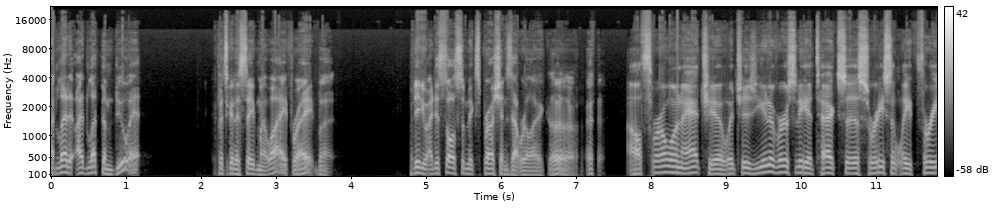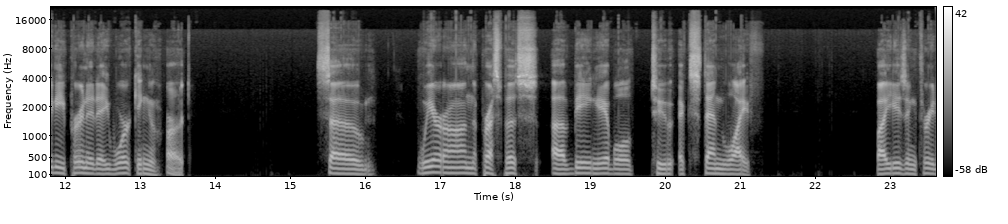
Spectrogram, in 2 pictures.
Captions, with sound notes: I'd let them do it, if it's gonna save my life, right, but... But anyway, I just saw some expressions that were like, "Ugh." (chuckles) I'll throw one at you, which is University of Texas recently 3D printed a working heart. So we are on the precipice of being able to extend life by using 3D printing,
